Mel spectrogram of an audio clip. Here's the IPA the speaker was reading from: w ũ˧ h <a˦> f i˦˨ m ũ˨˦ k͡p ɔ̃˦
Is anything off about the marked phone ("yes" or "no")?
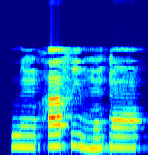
no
